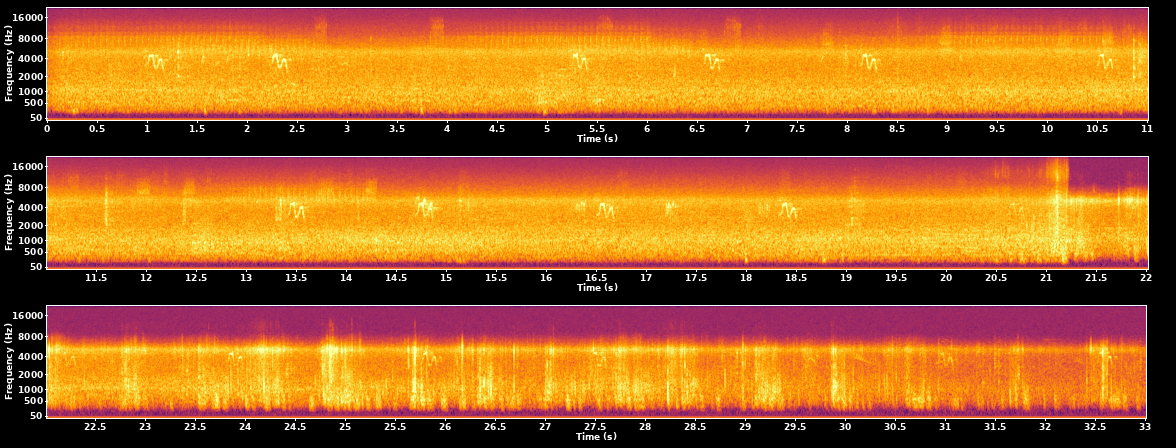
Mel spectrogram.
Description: Pas Gravier Oiseaux, Friche Industrielle Rhinau

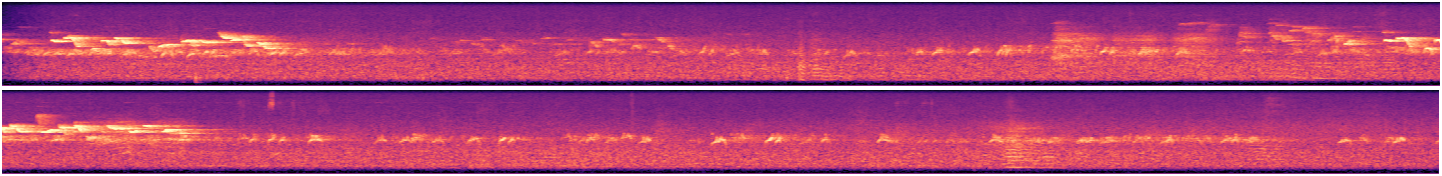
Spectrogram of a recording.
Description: Très Ancienne Carrière Lac Friche Bord Forêt Oiseaux Grenouilles

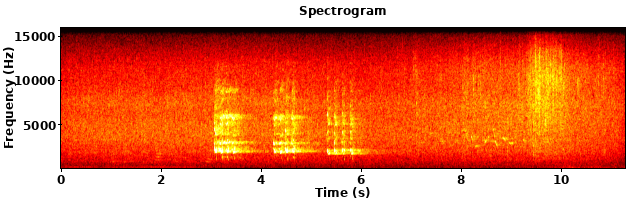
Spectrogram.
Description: Très Ancienne Carrière Lac, Oiseaux Tututut Discussion Enfant Vent

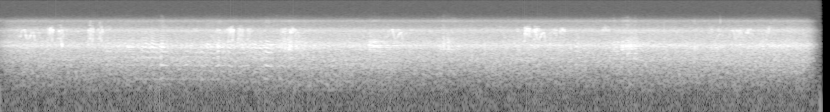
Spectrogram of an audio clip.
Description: Friche Industrielle Petite Abeille Et Pelle; Rhinau

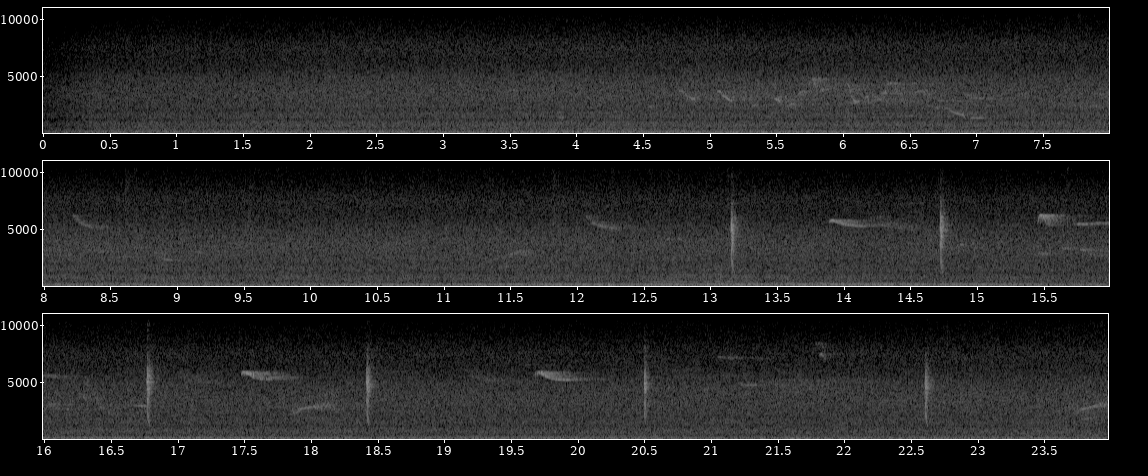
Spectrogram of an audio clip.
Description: Très Ancienne Carrière Lac, Oiseaux Et Avion Au Loin Et Plouf

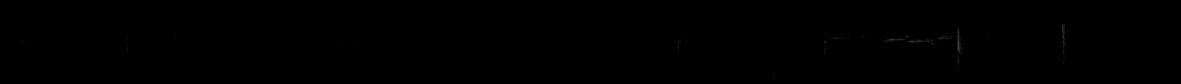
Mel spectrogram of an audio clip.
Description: Très Ancienne Carrière, Oiseaux Brindilles Bâton

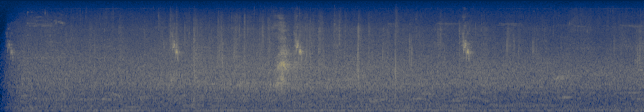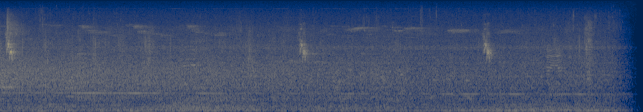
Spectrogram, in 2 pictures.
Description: Vent Discussion Inaudible Course Pied Gravier Oiseau; Petite Ceinture

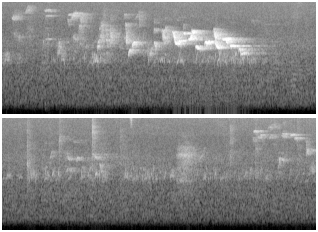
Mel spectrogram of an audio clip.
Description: Très Ancienne Carrière Lac, Friche Bord Forêt Oiseaux Brindilles Pic Au Loin

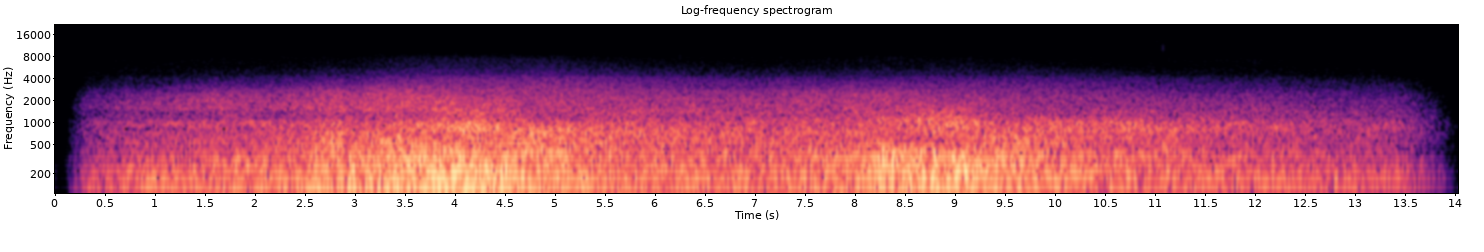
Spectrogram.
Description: Bord De Route Allemagne Passage Voiture

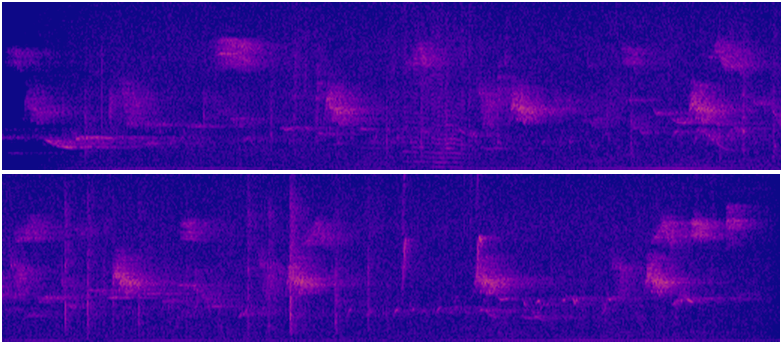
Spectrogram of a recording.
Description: Très Ancienne Carrière Avion Oiseaux Et Battement Ailes

